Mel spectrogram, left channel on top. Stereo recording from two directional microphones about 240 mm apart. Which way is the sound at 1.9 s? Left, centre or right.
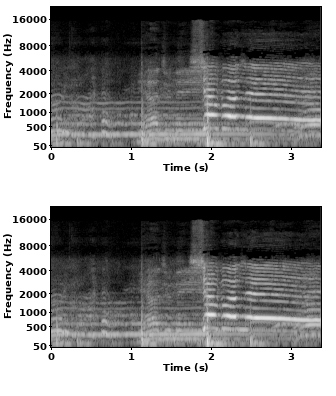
Right.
